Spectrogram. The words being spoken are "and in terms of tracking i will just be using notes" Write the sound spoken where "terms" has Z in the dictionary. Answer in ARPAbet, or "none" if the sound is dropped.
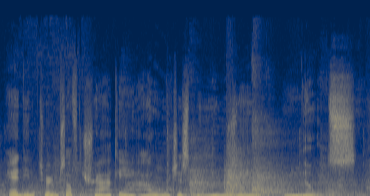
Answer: S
